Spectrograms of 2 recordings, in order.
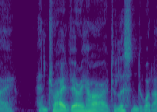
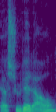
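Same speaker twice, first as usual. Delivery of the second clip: ordinary delivery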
